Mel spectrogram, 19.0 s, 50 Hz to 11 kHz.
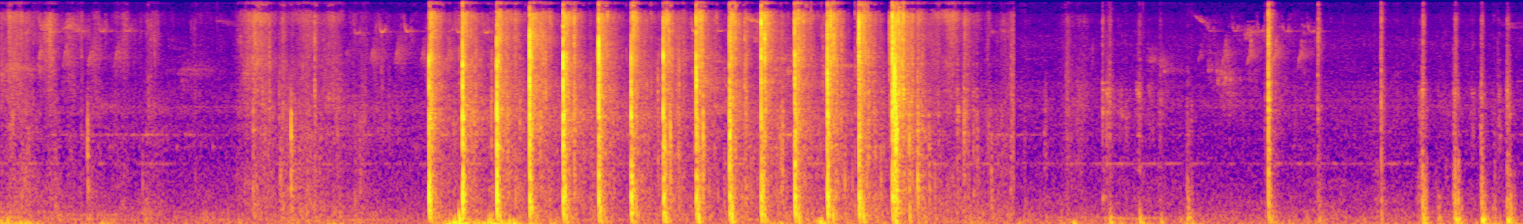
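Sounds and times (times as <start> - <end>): wood chopping blows: 5.4 - 11.6.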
